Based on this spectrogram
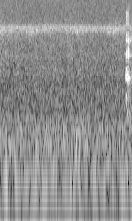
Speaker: see okay so i'm hiccuping so now i will cure them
